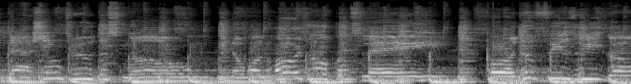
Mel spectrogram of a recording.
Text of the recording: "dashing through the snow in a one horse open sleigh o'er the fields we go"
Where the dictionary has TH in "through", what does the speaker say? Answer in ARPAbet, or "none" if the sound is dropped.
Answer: TH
